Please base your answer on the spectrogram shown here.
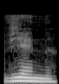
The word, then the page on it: Vienne: francais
